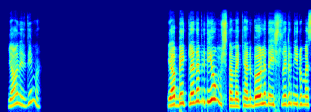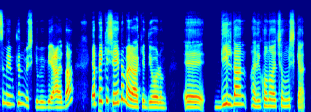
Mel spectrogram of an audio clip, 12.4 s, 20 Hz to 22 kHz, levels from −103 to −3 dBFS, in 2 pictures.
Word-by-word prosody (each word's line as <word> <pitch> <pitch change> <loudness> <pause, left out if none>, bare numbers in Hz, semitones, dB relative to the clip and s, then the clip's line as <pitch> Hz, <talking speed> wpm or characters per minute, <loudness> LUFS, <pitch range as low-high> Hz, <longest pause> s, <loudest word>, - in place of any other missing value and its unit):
Yani, 275 +2 -4
değil 365 +4 -7
mi? 255 - -14 2.5
Ya 270 +1 +5
beklenebiliyormuş 390 - +4
demek. 235 0 -1
Hani 250 0 -1
böyle 305 +4 +7
de, 310 -1 -2
işlerin 305 +3 -4
yürümesi 300 +2 -4
mümkünmüş 310 -4 -7
gibi 195 -1 -11
bir 200 - -4
yerde. 185 0 0 0.5
Ya, 310 - +5
peki, 425 +1 +2
şeyi 340 +1 +2
de - - -1
merak 220 -7 +3
ediyorum. 190 -3 -3 0.4
Eee, 190 -1 -1 0.3
dilden 310 0 0
hani 230 -4 -7
konu 235 0 -3
açılmışken, 230 +1 -6
280 Hz, 125 wpm, -25 LUFS, 225-325 Hz, 2.5 s, böyle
